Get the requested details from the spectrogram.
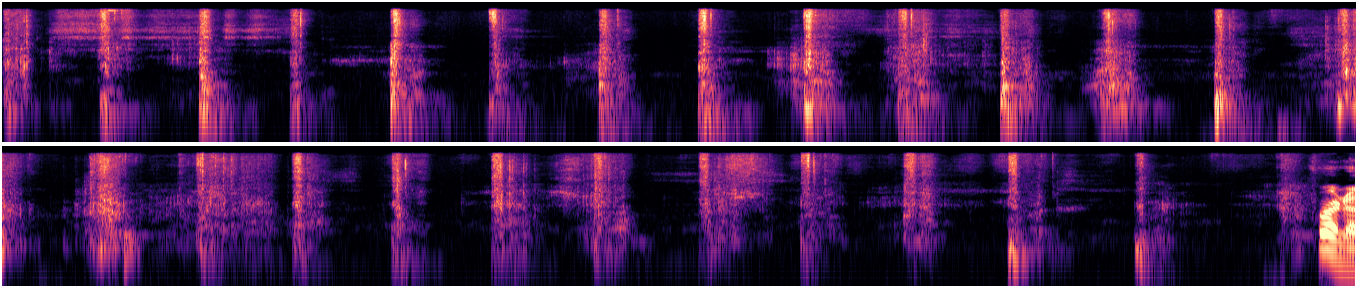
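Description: Footsteps thud and crunch up snowy wooden stairs at a steady pace.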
